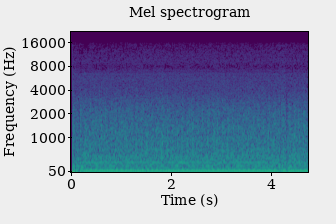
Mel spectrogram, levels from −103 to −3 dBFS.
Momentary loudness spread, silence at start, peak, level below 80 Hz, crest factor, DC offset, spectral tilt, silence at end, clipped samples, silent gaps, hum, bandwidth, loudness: 0 LU; 0.05 s; -30 dBFS; -46 dBFS; 12 dB; under 0.1%; -6.5 dB/octave; 0 s; under 0.1%; none; 60 Hz at -45 dBFS; 15.5 kHz; -46 LUFS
